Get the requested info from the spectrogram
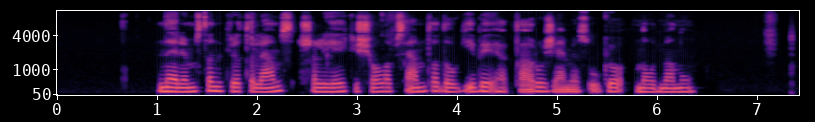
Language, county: Lithuanian, Marijampolė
